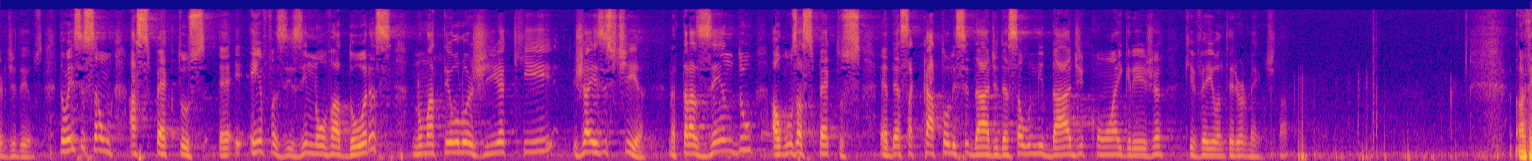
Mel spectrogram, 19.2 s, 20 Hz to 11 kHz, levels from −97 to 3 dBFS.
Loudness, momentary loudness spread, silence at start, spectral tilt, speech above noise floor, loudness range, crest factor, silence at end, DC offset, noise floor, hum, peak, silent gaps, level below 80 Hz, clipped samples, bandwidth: -26 LUFS; 17 LU; 0 s; -4.5 dB/octave; 21 dB; 8 LU; 26 dB; 0 s; under 0.1%; -47 dBFS; none; 0 dBFS; none; -54 dBFS; under 0.1%; 9.4 kHz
